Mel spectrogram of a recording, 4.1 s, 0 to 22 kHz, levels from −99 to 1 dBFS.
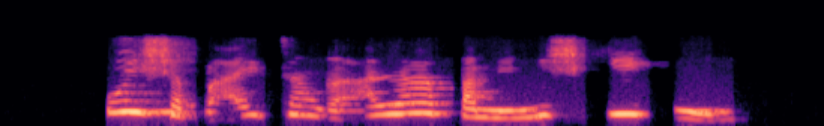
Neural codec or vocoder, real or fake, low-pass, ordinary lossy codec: none; real; 7.2 kHz; Opus, 24 kbps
